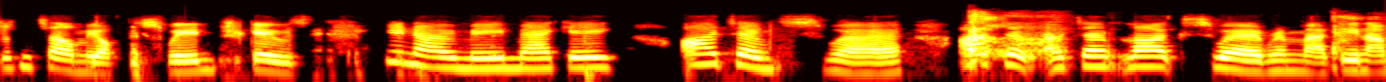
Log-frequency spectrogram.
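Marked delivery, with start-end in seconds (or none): 1.9-6.8 slow, sweet, nice-as-pie voice. Retelling how a friend asks her not to swear: imitating a really nice voice. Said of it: "in a really nice voice".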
